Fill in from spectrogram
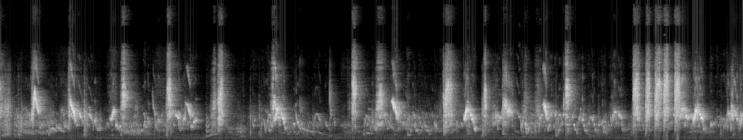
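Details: Domestic budgerigar flock singing and chirping, an unbroken stream of high squeaky notes, rapid ticking chirps and scratchy warbles, growing denser and more clicky toward the end.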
